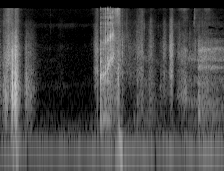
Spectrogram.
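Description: A few short knocks and rustles of handling, among them a hand slapping a bare forearm to kill a mosquito.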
